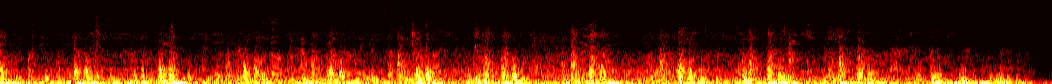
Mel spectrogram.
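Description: The Caledonian Sleeper night train rumbles along the rails in snowy Scotland with a continuous low roar and rhythmic clickety-clack of wheels, heard from inside the carriage, loud and steady.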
